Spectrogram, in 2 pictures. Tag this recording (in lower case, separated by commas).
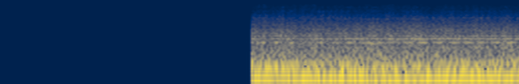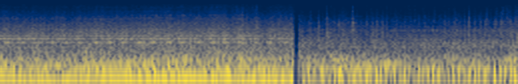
truck, vehicle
